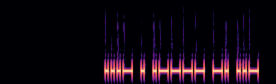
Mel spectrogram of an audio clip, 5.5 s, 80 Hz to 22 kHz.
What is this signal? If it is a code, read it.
Morse code, heard as a keyed tone, about 20 wpm, 700 Hz. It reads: VE1NU
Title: DXCC-100 Call Signs - 5 Characters - Repeated 2x - 20wpm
